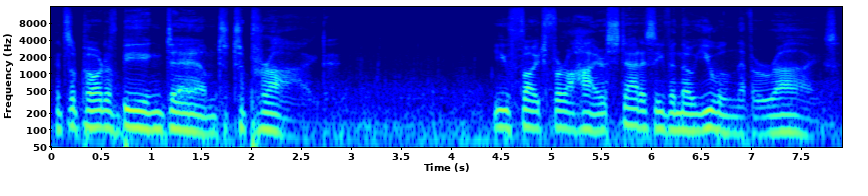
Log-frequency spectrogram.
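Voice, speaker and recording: A man with a low-pitched, mellow voice plays a proud, commanding demon lord in an ASMR roleplay, addressing the listener in a theatrical, menacing way. He speaks slowly and imperiously, in a grim, instructive mood. A little hiss or hum sits under the recording.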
